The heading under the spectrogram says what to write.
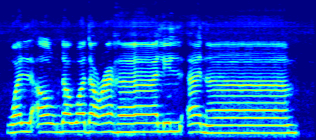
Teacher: یہاں پر دیکھیں وَالْأَرْضَ، اس کو ہم نے وَالْأَرْضَ نہیں پڑھنا، ہم نے یہاں پر را کو بھی موٹا کرنا ہے اور ضاد کو بھی موٹا کرنا ہے، کیونکہ ضاد جو ہوتا ہے نا یہ حروف مستعلیہ میں سے ہوتا ہے، اس کو ہم موٹا کر کے پڑھتے ہیں۔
